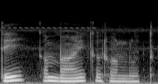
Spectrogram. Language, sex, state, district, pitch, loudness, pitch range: Wancho, male, Arunachal Pradesh, Longding, 160 Hz, -16 LUFS, 140-165 Hz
